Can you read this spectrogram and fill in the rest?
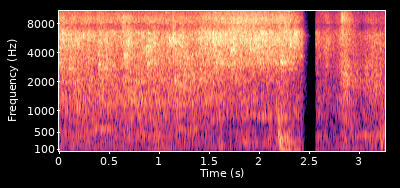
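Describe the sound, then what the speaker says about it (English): Gloves rinsed under a running bathroom tap, a steady close splash of water that breaks off briefly near the end before resuming. "Let me rinse off these gloves first."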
